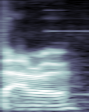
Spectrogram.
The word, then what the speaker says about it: Barro: thing i' I'd always Barrow so bar wheel barrow it's spelled like wheel barrow but without wheel So it's b a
